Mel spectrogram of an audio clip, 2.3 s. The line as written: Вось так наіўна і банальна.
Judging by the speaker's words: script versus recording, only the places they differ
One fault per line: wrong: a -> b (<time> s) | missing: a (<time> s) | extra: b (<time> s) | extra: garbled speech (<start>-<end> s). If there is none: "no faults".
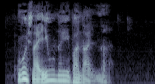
missing: так (0.5 s)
